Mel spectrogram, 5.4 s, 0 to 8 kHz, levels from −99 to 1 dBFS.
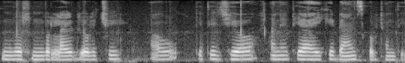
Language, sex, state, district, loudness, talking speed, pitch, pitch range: Odia, male, Odisha, Nuapada, -18 LUFS, 110 wpm, 180 Hz, 170-185 Hz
